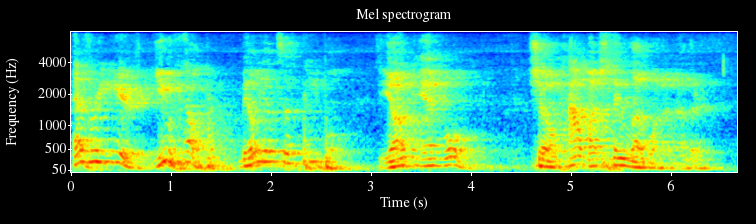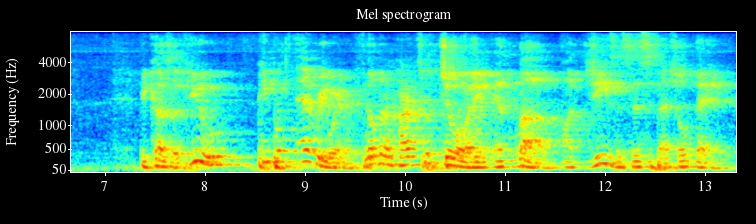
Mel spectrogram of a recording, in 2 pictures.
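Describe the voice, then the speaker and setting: Male reader as God, kindly, encouraging, storybook tone, animated pitch, very reverberant distant sound. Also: measured pace. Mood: grateful, gentle. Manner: warm, gentle, encouraging. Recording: echoey room, distant microphone.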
